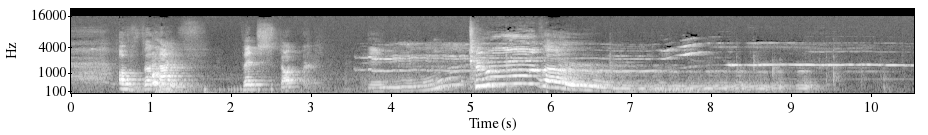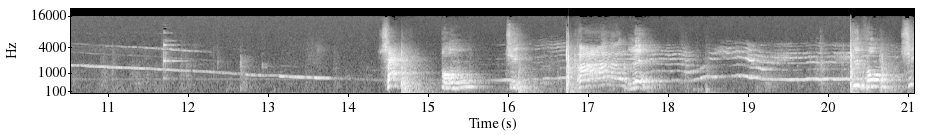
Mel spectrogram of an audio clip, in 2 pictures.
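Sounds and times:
faint steady tone: 0:03.5 - 0:14.5
falling vocal cry: 0:03.6 - 0:13.8, 0:15.6 - 0:21.0
high tone sliding down: 0:03.6 - 0:14.4.

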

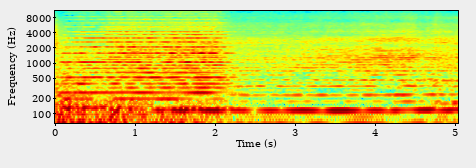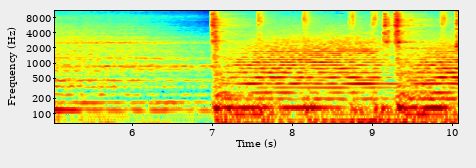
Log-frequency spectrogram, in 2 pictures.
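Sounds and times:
orchestral film music: 0:00.0 - 0:10.0.

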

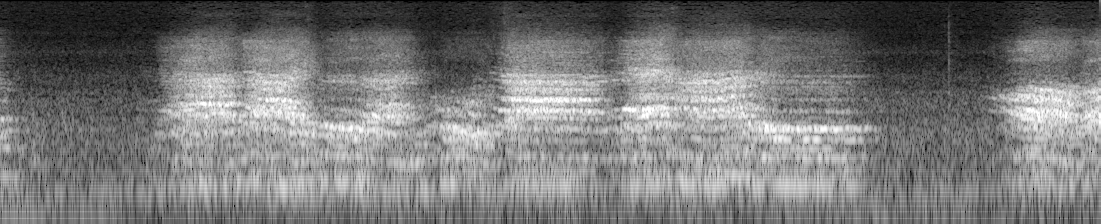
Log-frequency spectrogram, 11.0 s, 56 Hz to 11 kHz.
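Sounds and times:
group of voices chanting verse: 0:01.6 - 0:08.8, 0:09.9 - 0:11.0.

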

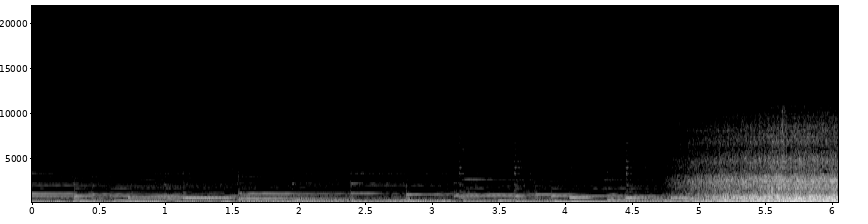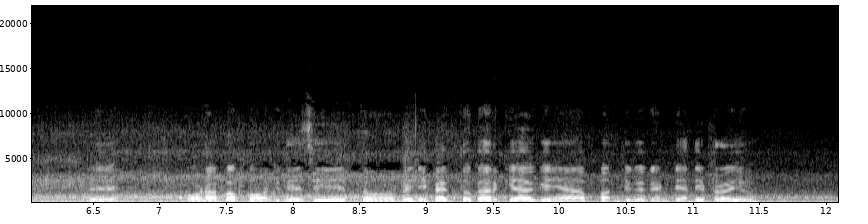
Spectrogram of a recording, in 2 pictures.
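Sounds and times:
soft background music: 0:00.0 - 0:04.9
outdoor rumble with hiss: 0:04.8 - 0:12.0
man talking: 0:06.4 - 0:11.6.

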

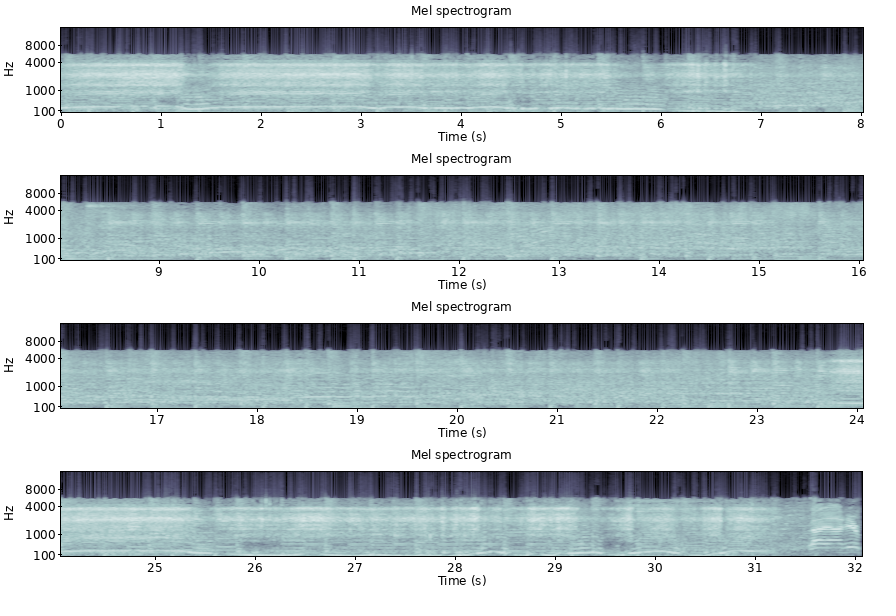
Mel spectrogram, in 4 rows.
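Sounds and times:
music: 0:00.0 - 0:32.0
race trucks racing: 0:00.0 - 0:32.0
truck engine revving: 0:00.0 - 0:32.0.

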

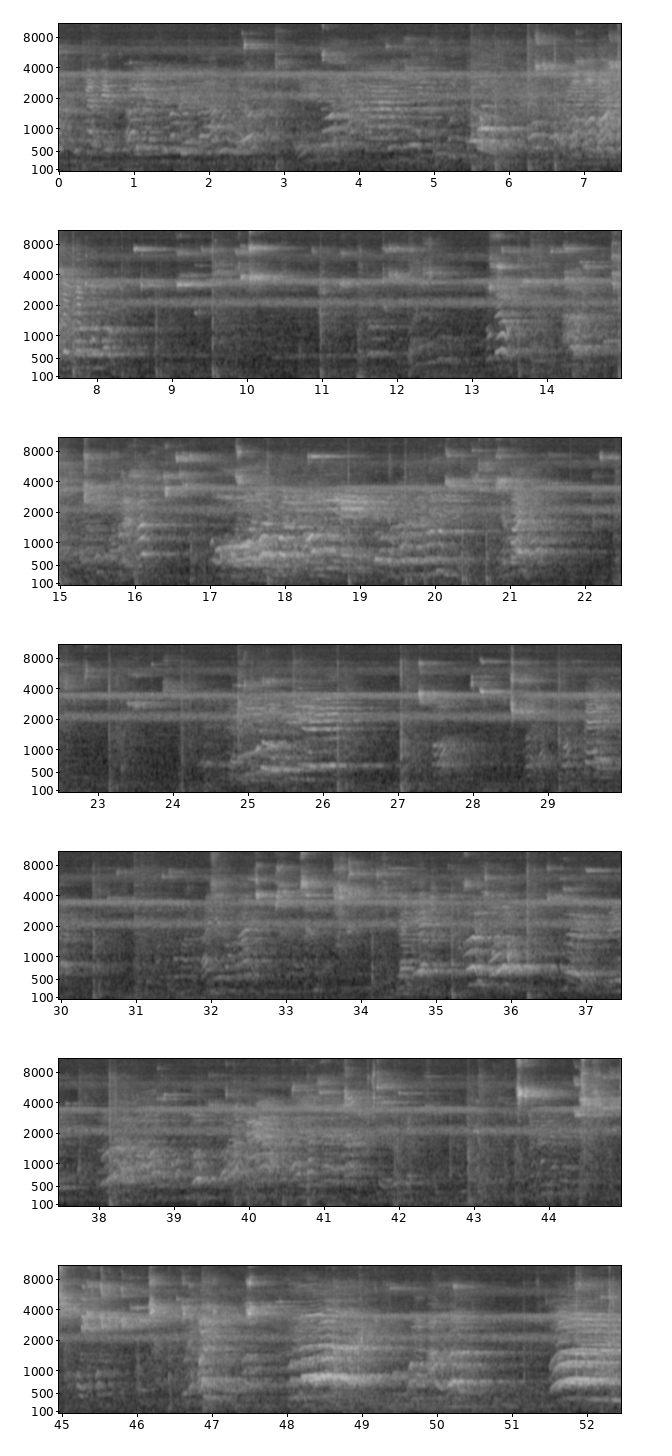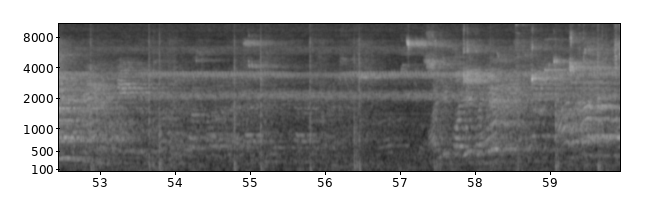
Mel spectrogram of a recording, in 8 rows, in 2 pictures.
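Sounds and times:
players shouting: 0:00.0 - 0:08.7, 0:09.4 - 0:23.8, 0:34.5 - 0:41.8, 0:45.2 - 0:55.2, 0:56.4 - 0:59.9
basketball bouncing on court: 0:07.5 - 0:09.8, 0:13.6 - 0:15.2, 0:22.3 - 0:23.4, 0:27.0 - 0:27.4.

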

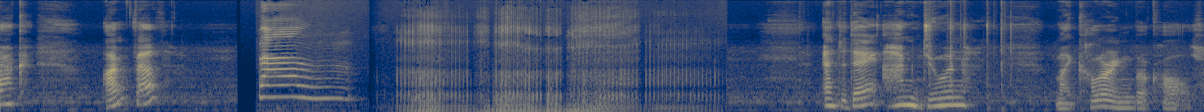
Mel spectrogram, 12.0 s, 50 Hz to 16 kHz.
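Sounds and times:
cat purring: 0:03.8 - 0:07.3.

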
